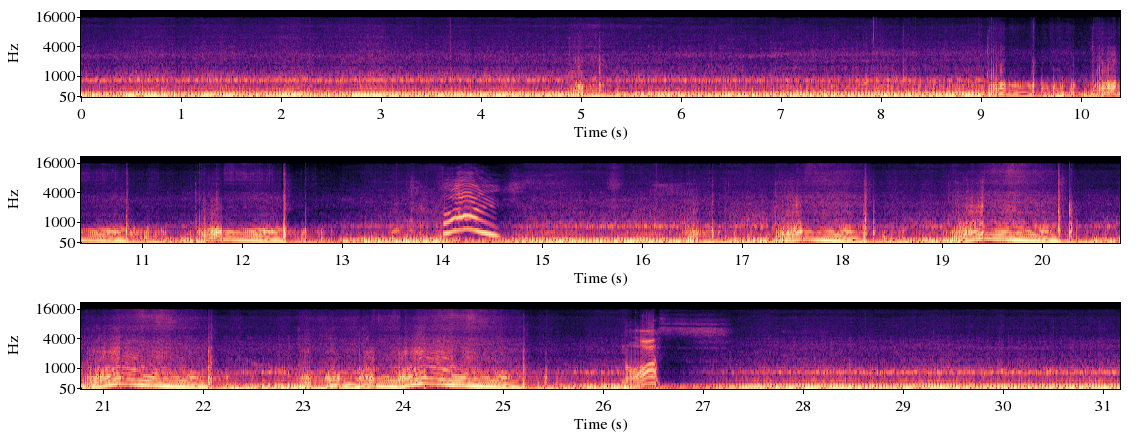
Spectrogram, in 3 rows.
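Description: Yamaha MT-09's inline three-cylinder engine, fitted with a full exhaust, idling steadily. About nine seconds in it is revved in a string of sharp throttle blips, each climbing quickly and falling back. It settles back to idle near the end.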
